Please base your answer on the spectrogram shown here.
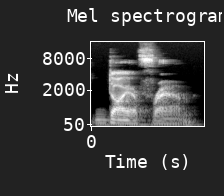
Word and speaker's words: diaphragm: to the diaphragm diaphragm remember this G here is not pronounced diaphragm here you have another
